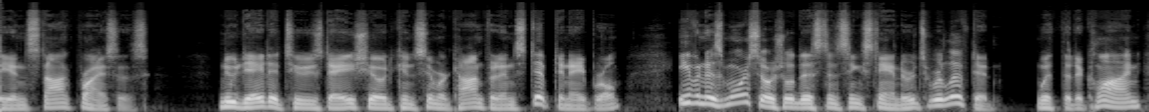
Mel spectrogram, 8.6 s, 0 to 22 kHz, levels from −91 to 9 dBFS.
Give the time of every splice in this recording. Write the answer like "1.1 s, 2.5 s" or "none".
none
